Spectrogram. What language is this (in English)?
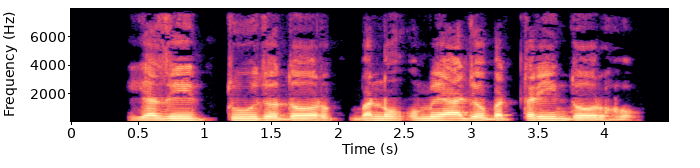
Sindhi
